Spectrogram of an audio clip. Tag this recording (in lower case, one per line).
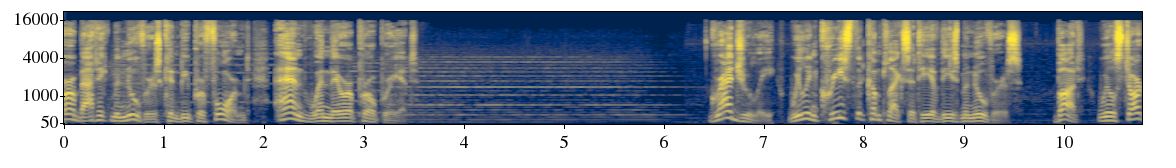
speech
music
